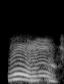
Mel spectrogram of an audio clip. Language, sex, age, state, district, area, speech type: Kannada, male, 18-30, Karnataka, Shimoga, urban, conversation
